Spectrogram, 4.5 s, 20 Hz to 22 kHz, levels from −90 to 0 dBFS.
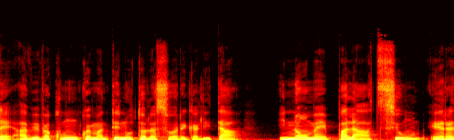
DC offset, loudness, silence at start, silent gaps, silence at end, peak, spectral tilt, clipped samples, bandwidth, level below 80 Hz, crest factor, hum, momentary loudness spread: under 0.1%; -17 LUFS; 0 s; none; 0 s; -4 dBFS; -7 dB/octave; under 0.1%; 14.5 kHz; -54 dBFS; 12 dB; none; 7 LU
